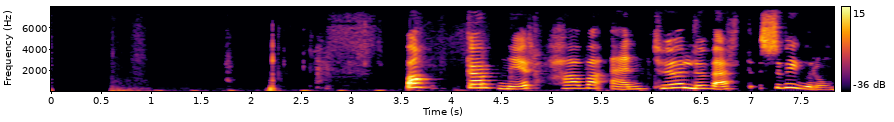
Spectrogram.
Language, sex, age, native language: Icelandic, female, 18-19, Icelandic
